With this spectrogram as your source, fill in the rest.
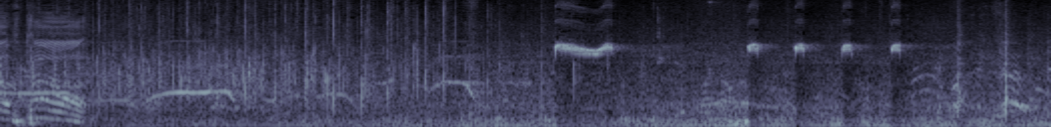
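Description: A crowd cheers and yells outdoors.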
